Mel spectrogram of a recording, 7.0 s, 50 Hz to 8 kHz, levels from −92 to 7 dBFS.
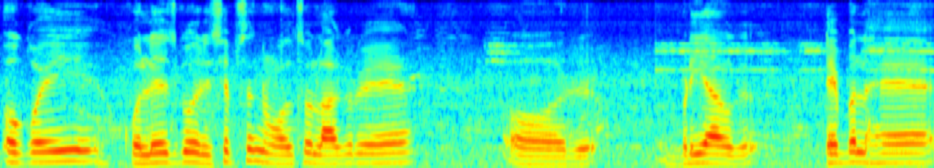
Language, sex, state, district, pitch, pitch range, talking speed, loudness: Hindi, male, Rajasthan, Nagaur, 160 Hz, 150-175 Hz, 130 wpm, -16 LUFS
